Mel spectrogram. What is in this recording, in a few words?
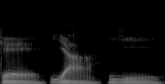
"keyayi", concat syllables; Affixing experiment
